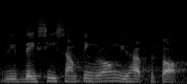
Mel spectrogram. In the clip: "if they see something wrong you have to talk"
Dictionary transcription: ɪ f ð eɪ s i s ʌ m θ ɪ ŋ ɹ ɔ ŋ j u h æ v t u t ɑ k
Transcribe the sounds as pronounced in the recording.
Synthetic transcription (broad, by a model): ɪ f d eɪ s i s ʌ m t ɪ ŋ ɹ ɔ ŋ j u h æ f t u t ɑ k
